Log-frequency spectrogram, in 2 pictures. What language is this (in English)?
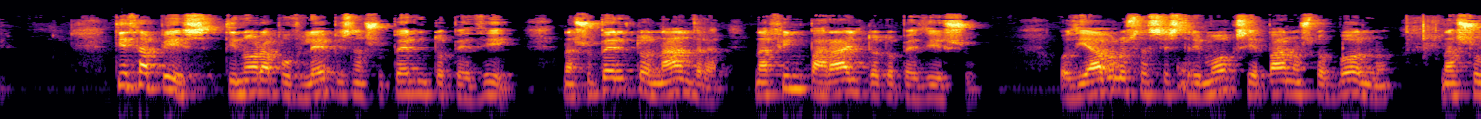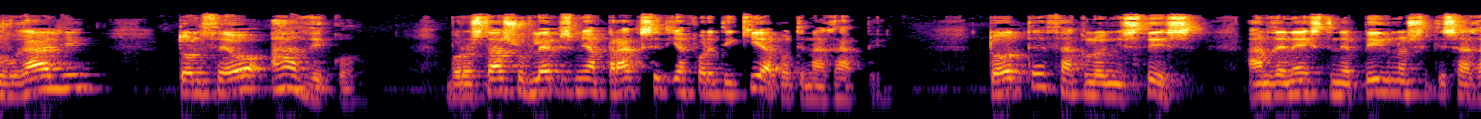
Greek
